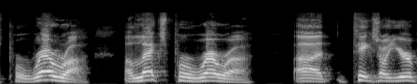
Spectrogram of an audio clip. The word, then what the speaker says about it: Pereira: Alex Pereira, I keep saying that wrong. Like, how long will it take me to recognize that it's Pereira and not Pereira? Because a lot of Brazilians call the R, the H, and the whole confusing thing.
